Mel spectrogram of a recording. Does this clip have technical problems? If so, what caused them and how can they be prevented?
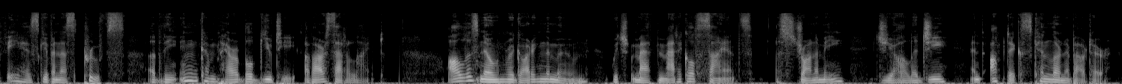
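Yes. The speech has overlapping chunks, heard as a short stutter at 3.99 to 4.02 s and again at 9.02 to 9.04 s. The audio was cut into 5-second chunks, and each new chunk begins about 23 ms before the previous one ended, so that slice plays twice at each join. To prevent it, align the chunk boundaries exactly, or trim or crossfade the overlap when reassembling.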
